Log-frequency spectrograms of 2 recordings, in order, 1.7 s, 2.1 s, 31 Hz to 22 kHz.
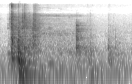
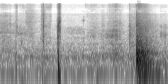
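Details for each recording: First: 1999 Chevrolet Suburban GMT400 door after new door hinge bushings and door pin roller; one firm clean thump on closing, no pop or sliding on the striker pin, latch engaging normally; normal door closing. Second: 1999 Chevrolet Suburban GMT400 door before new bushings and door pin roller: light clicks then one sharp loud pop as the door shuts, check strap snapping over a worn sharp lip at the roller; door sagging about 1/8 inch; door check pop.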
